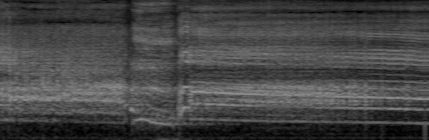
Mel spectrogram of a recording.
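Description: A man's long, drawn-out scream from an English anime dub, taken in two breaths, the second sliding slowly lower in pitch: a villain's hammy dying scream.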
